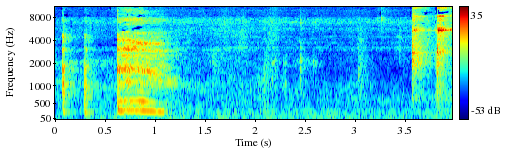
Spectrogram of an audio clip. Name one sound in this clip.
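A middle-aged woman sips a drink with a slurp.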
